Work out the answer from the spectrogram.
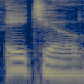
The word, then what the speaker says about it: Hecho: You don't pronounce the H. Hecho. Hecho in Mexico.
